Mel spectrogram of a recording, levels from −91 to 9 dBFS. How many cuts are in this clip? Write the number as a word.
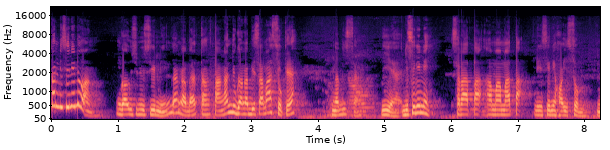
zero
